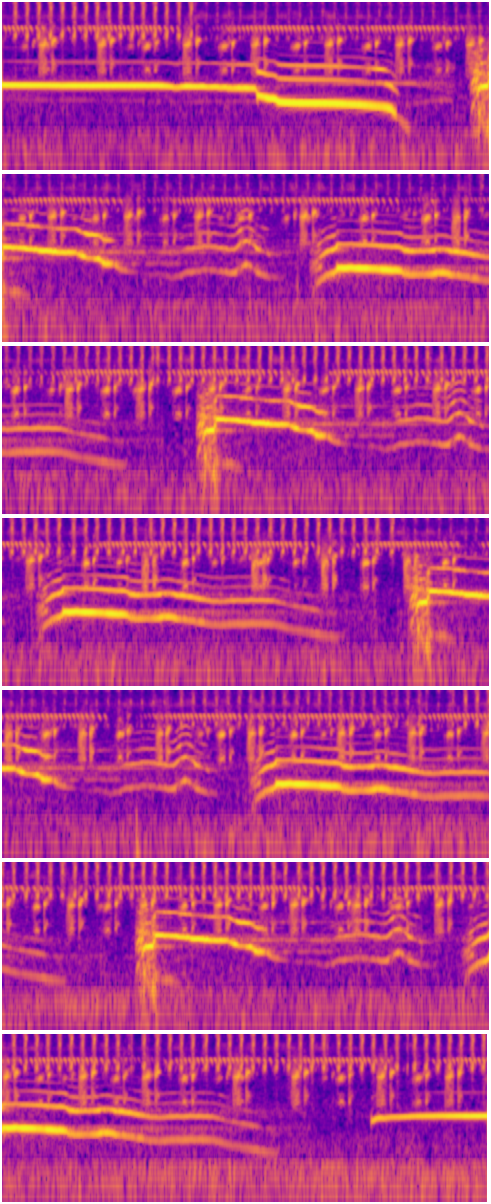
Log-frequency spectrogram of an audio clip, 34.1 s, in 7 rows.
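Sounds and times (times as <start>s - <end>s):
wolf howling: 0.0s - 11.0s, 11.6s - 18.0s, 18.7s - 25.0s, 25.6s - 32.0s, 32.9s - 34.0s
fast-pulsing high chirring: 0.0s - 34.0s.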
